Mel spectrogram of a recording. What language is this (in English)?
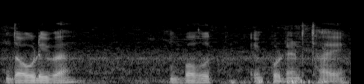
Odia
